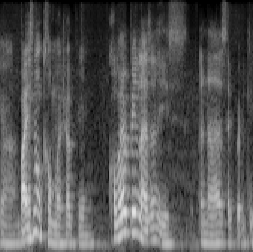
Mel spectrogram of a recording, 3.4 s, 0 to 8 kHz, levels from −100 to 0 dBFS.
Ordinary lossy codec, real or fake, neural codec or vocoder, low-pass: none; fake; codec, 16 kHz, 2 kbps, X-Codec, HuBERT features, trained on balanced general audio; none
